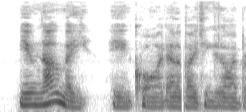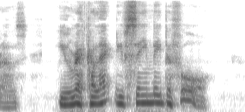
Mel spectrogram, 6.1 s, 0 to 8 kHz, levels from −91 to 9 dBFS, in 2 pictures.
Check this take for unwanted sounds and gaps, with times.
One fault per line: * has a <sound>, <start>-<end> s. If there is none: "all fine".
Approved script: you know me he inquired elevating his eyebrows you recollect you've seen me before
* has a dropout, 2.3-2.3 s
